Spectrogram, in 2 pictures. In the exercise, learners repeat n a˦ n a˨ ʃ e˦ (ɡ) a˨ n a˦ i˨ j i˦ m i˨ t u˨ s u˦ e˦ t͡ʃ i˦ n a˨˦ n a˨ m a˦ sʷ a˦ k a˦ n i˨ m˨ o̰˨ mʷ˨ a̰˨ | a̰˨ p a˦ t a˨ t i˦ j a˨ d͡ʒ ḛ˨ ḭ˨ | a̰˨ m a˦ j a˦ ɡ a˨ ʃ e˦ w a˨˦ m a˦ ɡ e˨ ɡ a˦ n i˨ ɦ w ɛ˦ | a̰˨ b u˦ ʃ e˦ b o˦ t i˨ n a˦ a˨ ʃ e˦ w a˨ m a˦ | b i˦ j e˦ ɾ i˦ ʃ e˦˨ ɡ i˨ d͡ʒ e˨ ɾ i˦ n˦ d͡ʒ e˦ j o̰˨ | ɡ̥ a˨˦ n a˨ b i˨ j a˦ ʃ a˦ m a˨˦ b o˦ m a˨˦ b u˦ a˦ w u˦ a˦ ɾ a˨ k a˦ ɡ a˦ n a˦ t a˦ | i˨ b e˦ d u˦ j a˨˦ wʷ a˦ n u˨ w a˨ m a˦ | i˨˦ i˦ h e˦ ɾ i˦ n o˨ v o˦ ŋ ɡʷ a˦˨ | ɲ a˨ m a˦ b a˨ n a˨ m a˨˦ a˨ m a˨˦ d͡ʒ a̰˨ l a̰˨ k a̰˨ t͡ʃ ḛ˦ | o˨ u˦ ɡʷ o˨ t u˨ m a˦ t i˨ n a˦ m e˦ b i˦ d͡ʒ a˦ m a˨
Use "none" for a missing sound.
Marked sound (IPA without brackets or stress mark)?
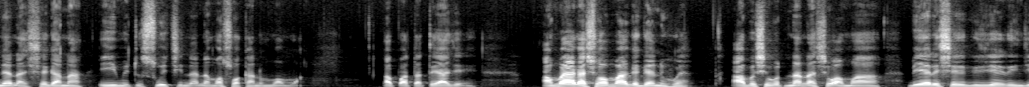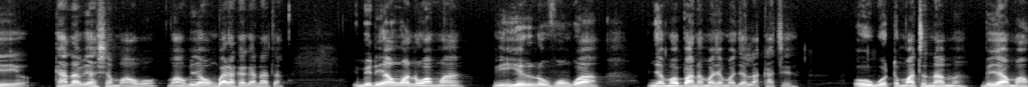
ɡ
